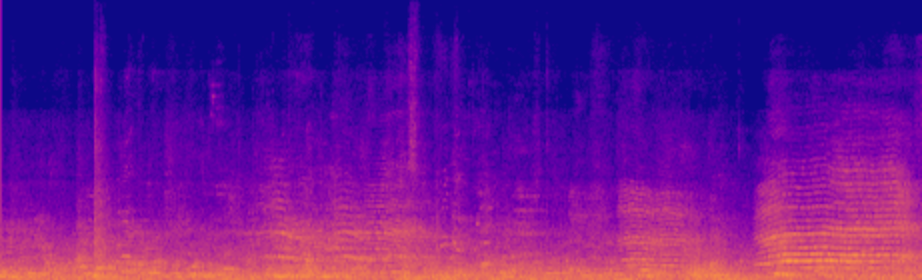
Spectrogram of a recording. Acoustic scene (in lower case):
cafe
